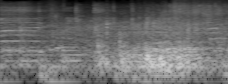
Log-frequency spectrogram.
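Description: Plastic wheels of a toy roller-coaster cart rumbling and rattling down its plastic track, loudest about a second in, with background music playing.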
